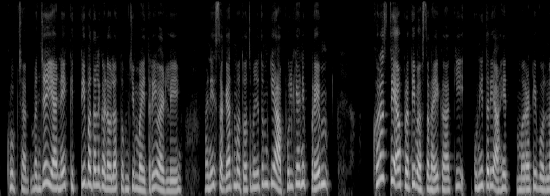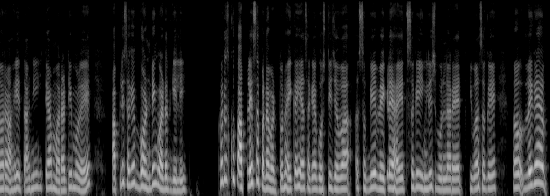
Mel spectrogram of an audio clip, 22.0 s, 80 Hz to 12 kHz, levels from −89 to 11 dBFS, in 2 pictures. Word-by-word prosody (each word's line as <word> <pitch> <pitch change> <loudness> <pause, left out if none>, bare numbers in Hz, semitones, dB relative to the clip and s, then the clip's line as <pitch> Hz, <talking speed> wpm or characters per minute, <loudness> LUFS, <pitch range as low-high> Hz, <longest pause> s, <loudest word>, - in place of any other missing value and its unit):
खूप 230 -3 -4
छान. 190 -5 -4
म्हणजे 220 - -1
याने 225 -1 +4
किती 245 +4 -3
बदल 270 -2 +2
घडवला, 210 -5 +2
तुमची 205 +1 -3
मैत्री 200 +1 0
वाढली 175 -4 +1 0.6
आणि 225 +5 0
सगळ्यात 230 -1 0
महत्वाचं 230 -5 -1
म्हणजे 230 +1 0
तुमकी 290 +1 -1
आपुलकी 245 - 0
आणि 290 +1 +3
प्रेम 245 +7 +3 0.9
खरंच 385 +7 +2
ते 350 - +4
अप्रतिम 265 -2 +3
असतं 200 +1 +1
नाही 190 +2 +2
का, 195 -3 -1
की 255 +7 -7 0.2
कुणीतरी 255 +2 +1
आहेत, 225 +1 +1 0.2
मराठी 195 +4 0
बोलणार 200 +2 0
आहेत 200 +1 -1
आणि 210 +6 -4
त्या 220 0 +1
मराठीमुळे 185 +1 -1 0.5
आपली 195 +11 -2
सगळी 285 0 +1
बॉन्डिंग 250 +4 +2
वाढत 200 -3 +2
गेली. 175 +1 -2 0.7
खरंच 350 +2 0
खूप 370 -6 -1
आपलेसापणा 245 0 +4
वाटतो 185 +1 0
नाही 210 -4 +1
का, 245 - 0
ह्या 225 -4 +3
सगळ्या 205 -1 -2
गोष्टी 200 +3 -3
जेव्हा 205 0 +1 0.3
सगळे 220 +2 +1
वेगळे 210 0 +1
आहेत, 190 0 +2
सगळे 235 +1 -1
इंग्लिश 215 +1 -1
बोलणारे 190 -1 -1
आहेत 185 0 0 0.2
किंवा 210 +2 -1
सगळे 215 -1 -3 0.4
अ, - - -1 0.2
वेगळ्या 290 +8 +4
220 Hz, 160 wpm, -23 LUFS, 195-250 Hz, 0.9 s, याने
